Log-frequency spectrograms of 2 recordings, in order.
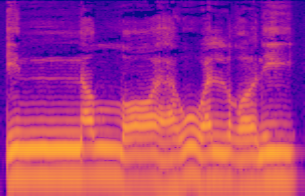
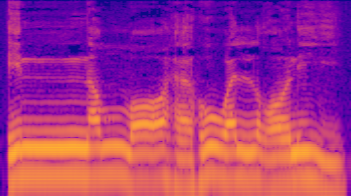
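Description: First: One h sound at the word junction is lost. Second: Both h sounds at the word junction are clearly pronounced. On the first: The speaker calls it wrong. "والخطأ" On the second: The speaker calls it right. "ده الصح"

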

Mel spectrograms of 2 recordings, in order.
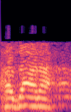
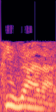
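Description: First: The first vowel is an open 'a'. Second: The first vowel is a high 'i'. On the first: The speaker calls it wrong. "لا تقول خزانة" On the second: The speaker calls it right. "وإنما الصواب خزانة ... إنما تقول كسرة"

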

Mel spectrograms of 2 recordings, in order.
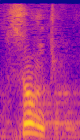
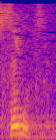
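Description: First: The first vowel is u. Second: The first vowel is i. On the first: The speaker did the fasting. "ابن الفاعل صمت كقال قلت" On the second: The action is done to the person addressed. "ابن المفعول إيه يجب تقول صمت"

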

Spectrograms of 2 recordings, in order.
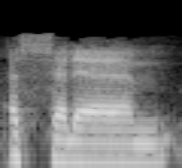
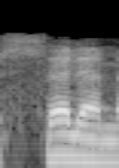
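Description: First: The vowel after the l is long. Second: The vowel after the l is short. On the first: "بإثبات الألف بعد اللام" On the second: "بحذف الألف بعد اللام"

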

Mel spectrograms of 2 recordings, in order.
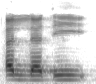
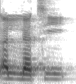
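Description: First: The t is released with no breath. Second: The t has heavy breath with an s-like hiss. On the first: "يأتي بالتاء بدون همس" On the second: "يبالغون في الهمس"

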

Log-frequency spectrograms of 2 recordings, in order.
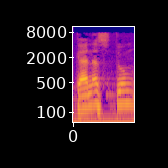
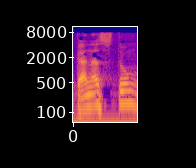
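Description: The two takes are said the same way.

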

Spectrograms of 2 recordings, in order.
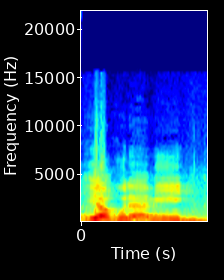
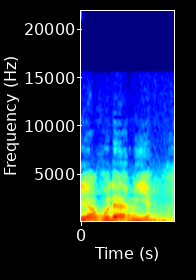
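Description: First: The word ends in a long ee sound. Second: The word ends in an iyah sound. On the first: "هذه اللغة الثانية التي هي بإسكان الياء" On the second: "فتح الياء تقول يا غلامية"

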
